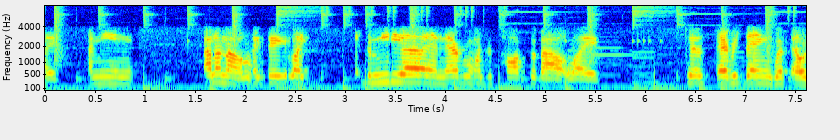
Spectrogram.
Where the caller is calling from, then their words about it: New York City, New York, United States; New York City. Oh, my God, I actually made it.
